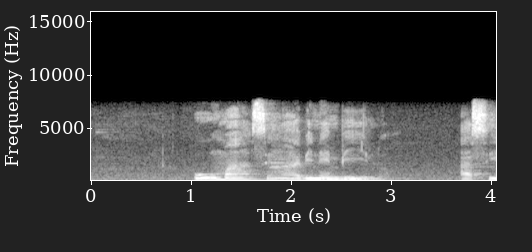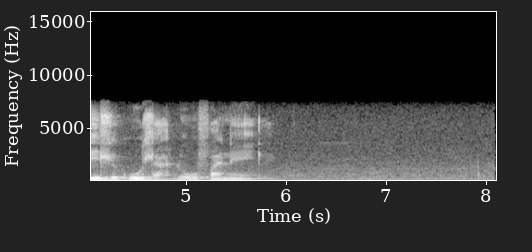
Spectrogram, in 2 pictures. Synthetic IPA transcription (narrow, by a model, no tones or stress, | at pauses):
umasiŋaɓinempʼilɔ | asiɮik̬uɮalok̬ufanɛːlɛ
